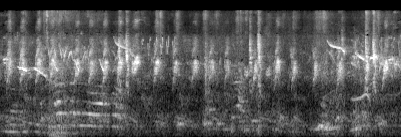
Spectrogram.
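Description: Busy overlapping sparrow chirps, short bright notes tumbling at about three a second, with other small birds and a faint low voice or hum underneath.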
